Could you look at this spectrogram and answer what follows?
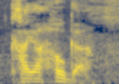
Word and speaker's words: Cuyahoga: actual Native American Wood they aren't 100% sure but the park is officially called kayoga so I feel good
